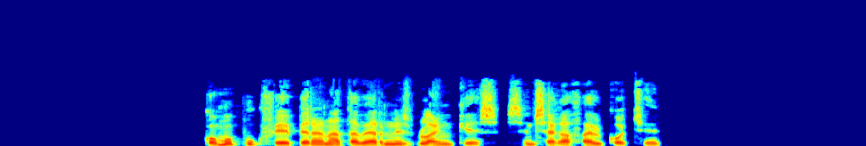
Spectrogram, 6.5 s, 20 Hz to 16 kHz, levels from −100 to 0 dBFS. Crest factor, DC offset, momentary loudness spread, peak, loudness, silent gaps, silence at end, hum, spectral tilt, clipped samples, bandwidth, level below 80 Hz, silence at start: 20 dB; under 0.1%; 9 LU; -2 dBFS; -18 LUFS; 3.74-3.80 s; 1.55 s; none; -5 dB/octave; under 0.1%; 7.6 kHz; -60 dBFS; 1.55 s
